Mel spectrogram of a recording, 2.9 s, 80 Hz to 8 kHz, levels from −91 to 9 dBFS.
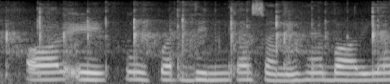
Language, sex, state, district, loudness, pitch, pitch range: Hindi, female, Punjab, Pathankot, -17 LUFS, 240 Hz, 230-245 Hz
